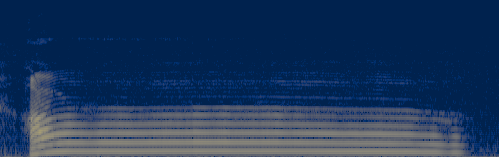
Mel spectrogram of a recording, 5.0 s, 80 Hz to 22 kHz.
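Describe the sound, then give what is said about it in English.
Human voices imitate a wolf howl on a count of three: one loud, sustained note that swoops up at the start, holds steady for about four seconds, then trails off. “Bro, everyone, I need to howl. I need your help. Ready? On the count of 3.”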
